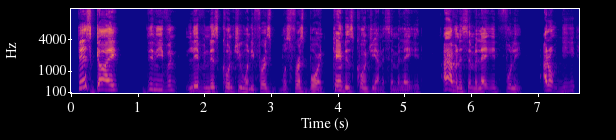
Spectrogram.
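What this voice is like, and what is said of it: Mild Irish accent. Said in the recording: “I have an Irish accent, but not as hench as his one”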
